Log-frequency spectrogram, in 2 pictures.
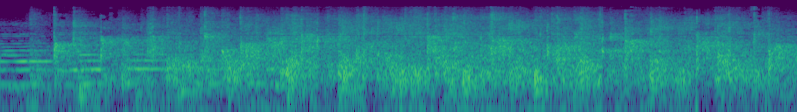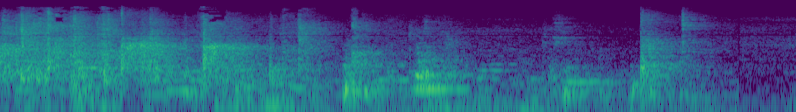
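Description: A classroom group applauds, a loud dense burst of clapping that thins out into scattered claps toward the end.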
